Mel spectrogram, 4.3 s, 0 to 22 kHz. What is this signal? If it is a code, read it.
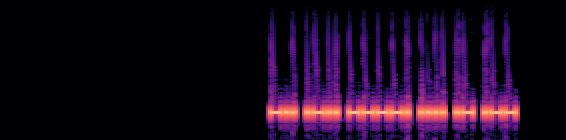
Morse code, heard as a keyed tone, about 47 wpm, 700 Hz. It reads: DL9HAW
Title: DXCC-100 Call Signs - 6 Characters - Repeated 3x - 45wpm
